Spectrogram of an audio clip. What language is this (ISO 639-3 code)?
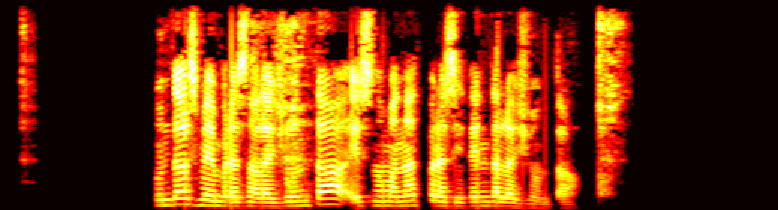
cat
